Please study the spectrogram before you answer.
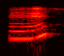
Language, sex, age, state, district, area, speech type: Gujarati, male, 18-30, Gujarat, Kutch, rural, conversation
